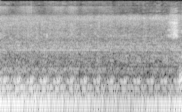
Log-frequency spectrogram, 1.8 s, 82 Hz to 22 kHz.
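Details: 1999 Chevrolet Silverado 4.8 after replacing the faulty fuel pump, about −2 °C outside: starts and settles into a steady, even low idle rumble without misses, knocks or ticks; crank-no-start fixed.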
